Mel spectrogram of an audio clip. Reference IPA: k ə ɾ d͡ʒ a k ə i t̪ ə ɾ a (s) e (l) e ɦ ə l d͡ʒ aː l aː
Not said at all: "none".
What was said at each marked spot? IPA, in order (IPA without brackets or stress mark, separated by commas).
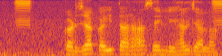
s, l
